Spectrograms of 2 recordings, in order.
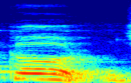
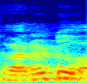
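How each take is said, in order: First: It is one syllable with no extra vowels. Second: Extra vowels are added, making it three syllables. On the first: The speaker calls it right. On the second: The speaker calls it wrong. "కరడు అనకుండా"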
